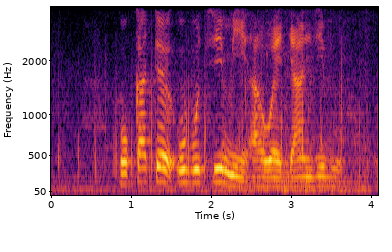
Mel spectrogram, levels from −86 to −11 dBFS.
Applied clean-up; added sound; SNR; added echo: none; Livestock, farm animals, working animals; 13 dB; none.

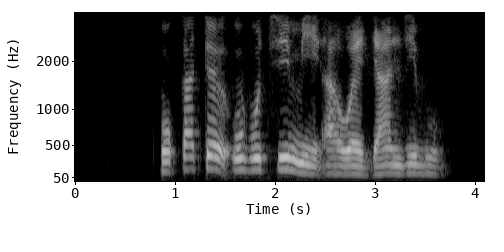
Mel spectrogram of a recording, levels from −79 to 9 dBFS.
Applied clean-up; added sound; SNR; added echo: neural mask model DeepFilterNet 3.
